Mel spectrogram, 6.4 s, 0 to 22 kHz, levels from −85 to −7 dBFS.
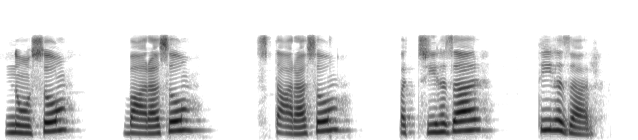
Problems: background sounds at intervals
